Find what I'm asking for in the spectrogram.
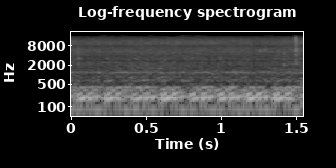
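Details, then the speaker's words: LuAZ engine just started and warming toward operating temperature, with the distributor being adjusted: steady, even idle with a smooth low rumble and no knocking. All cylinders are firing cleanly. "И цилиндры все работают, потому что слышно чистая работа. Ничего не стучит."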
